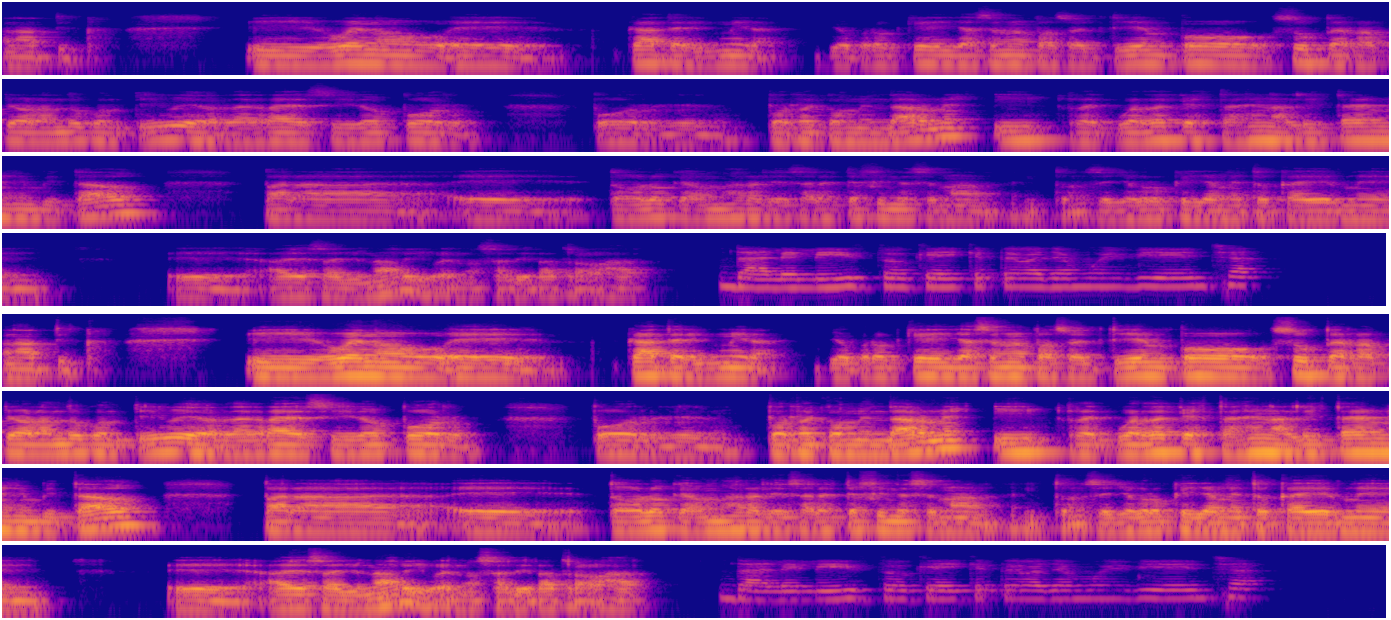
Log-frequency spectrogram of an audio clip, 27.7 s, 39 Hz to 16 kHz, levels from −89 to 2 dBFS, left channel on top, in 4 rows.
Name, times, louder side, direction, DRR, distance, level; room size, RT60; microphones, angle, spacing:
voice 1, 0.0-2.8 3.1-21.0 21.6-24.0, right 8 dB, 85° right, 0.3 m, -28 dB
voice 2, 24.4-27.0, left 3 dB, 85° left, 1.5 m, -43 dB
3.7 x 2.8 x 3.5 m
head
